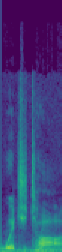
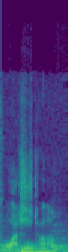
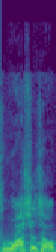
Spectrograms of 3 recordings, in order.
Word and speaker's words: Ouachita: Back in Texas, everybody pronounces it Wichita, but really, it's Ouachita. Ouachita. How would you pronounce it? Ouachita. Ouachita. It's Ouachita Baptist University. Get it right. It's Ouachita, people.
